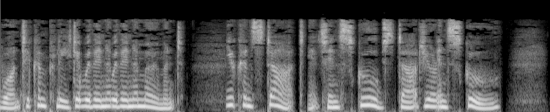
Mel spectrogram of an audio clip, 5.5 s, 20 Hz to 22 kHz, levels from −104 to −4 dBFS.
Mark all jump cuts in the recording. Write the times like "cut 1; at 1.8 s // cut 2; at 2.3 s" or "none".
cut 1; at 1.1 s // cut 2; at 2.3 s // cut 3; at 3.1 s // cut 4; at 3.8 s // cut 5; at 4.3 s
